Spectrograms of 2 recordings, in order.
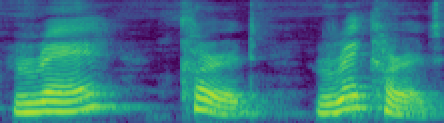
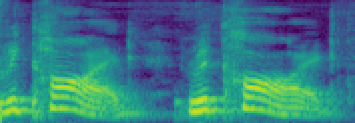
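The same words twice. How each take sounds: First: record as REK-erd, falling; first-syllable stress. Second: record as ri-KAARD; second-syllable stress. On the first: Teacher shows the noun to students, record stressed as REK-erd. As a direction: slowly lean on REK in record, weak second syllable. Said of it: "first syllable पे stress करोगे". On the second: Teacher shows the verb to students, record stressed as ri-KAARD. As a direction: land hard on KAARD in record. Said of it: "second syllable पे stress करेंगे". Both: Shown as a demonstration.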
